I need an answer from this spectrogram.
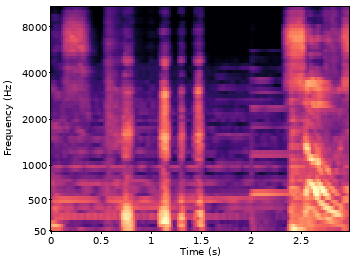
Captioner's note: knife chuckles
